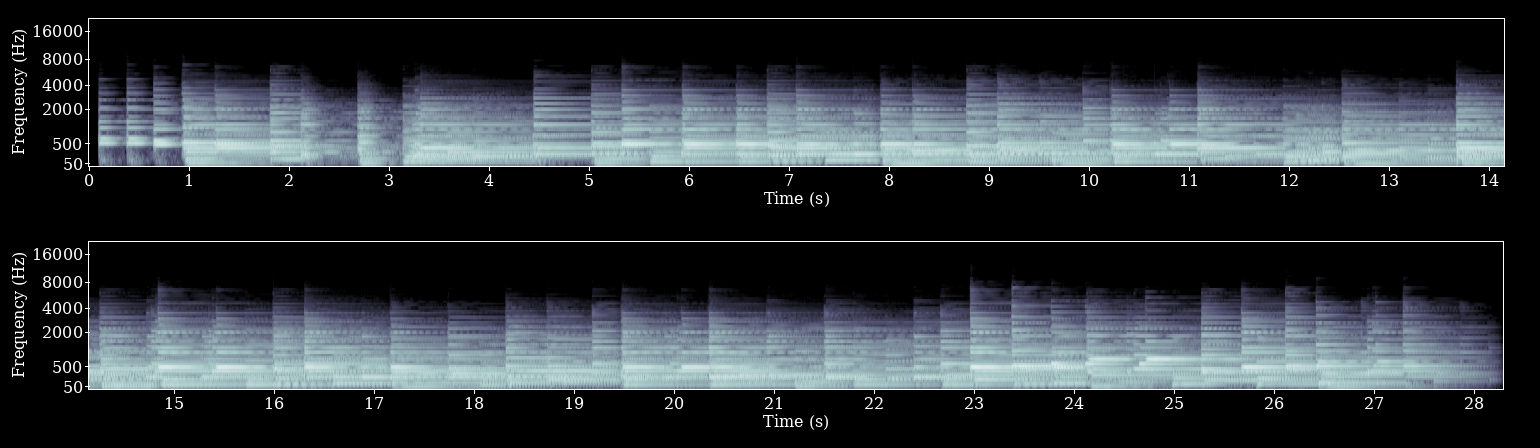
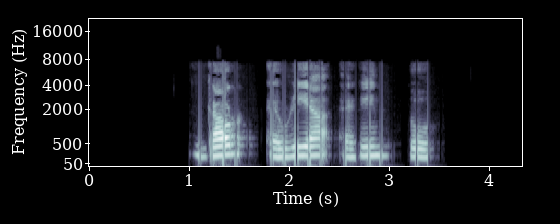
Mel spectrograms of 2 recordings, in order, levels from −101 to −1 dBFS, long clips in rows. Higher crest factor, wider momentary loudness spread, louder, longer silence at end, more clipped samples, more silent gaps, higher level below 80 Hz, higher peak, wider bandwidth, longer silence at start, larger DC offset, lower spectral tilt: about the same, 16 dB vs 20 dB; second, 8 LU vs 13 LU; about the same, -20 LUFS vs -19 LUFS; second, 0.2 s vs 0.9 s; neither; neither; first, -38 dBFS vs -54 dBFS; second, -4 dBFS vs 0 dBFS; second, 4.9 kHz vs 7.8 kHz; second, 0.1 s vs 1.05 s; neither; first, -10 dB/octave vs -6 dB/octave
